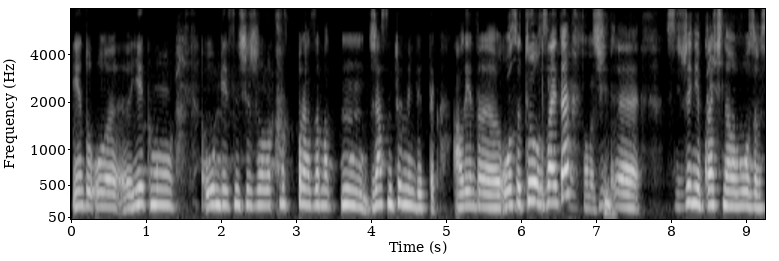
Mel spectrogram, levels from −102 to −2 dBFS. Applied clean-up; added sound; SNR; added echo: neural mask model DeepFilterNet 3.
